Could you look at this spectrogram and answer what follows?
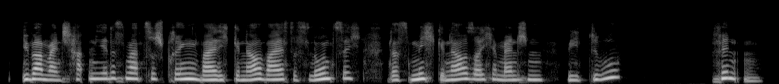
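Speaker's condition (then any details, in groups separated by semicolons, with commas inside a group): Cleft palate; congenital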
